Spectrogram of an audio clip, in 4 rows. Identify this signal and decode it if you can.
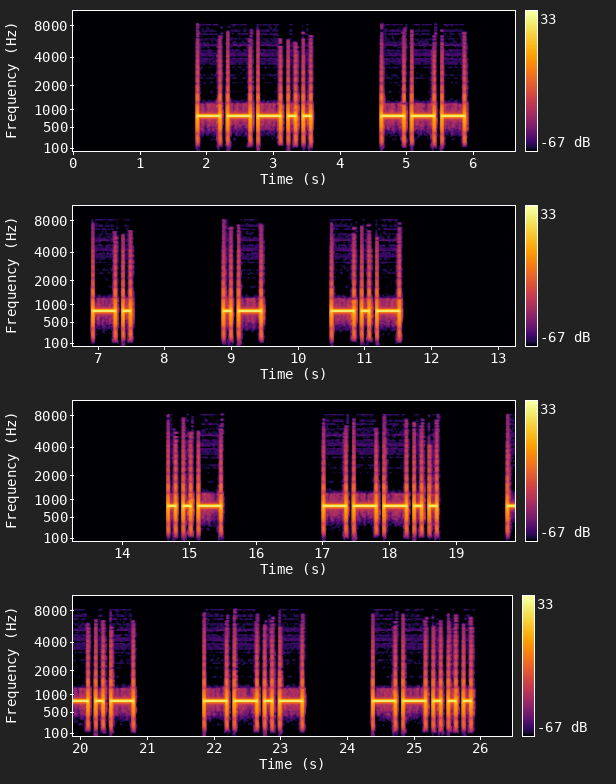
Morse code, heard as a keyed tone, about 10 wpm, spaced as for 6 wpm, 800 Hz. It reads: 8ONAK U8KQ7
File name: LEZIONI / 9 2867 ws 10wpm 4215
